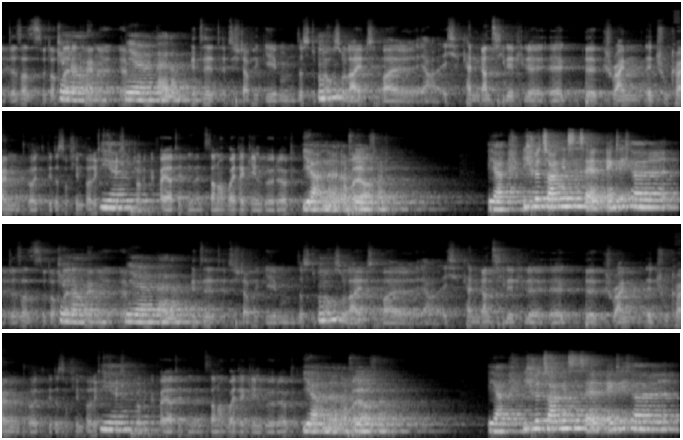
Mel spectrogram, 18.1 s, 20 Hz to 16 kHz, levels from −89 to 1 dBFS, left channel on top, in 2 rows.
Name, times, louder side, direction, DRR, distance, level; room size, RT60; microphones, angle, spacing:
voice 1, 0.0-2.1 2.6-7.5 7.8-10.7 11.2-12.9 13.6-14.0, left 3 dB, 30° left, 8 dB, 0.5 m, -33 dB
voice 2, 0.8-1.2 1.6-2.4 4.2-4.5 10.4-10.8 13.1-14.2 15.5-17.9, left 2 dB, 45° left, 3 dB, 0.9 m, -23 dB
17.0 x 8.7 x 2.4 m, 2.3 s
head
